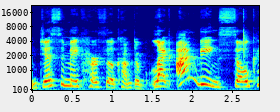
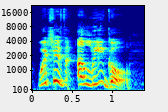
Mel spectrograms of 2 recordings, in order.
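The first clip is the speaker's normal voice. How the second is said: high, loud, outraged verdict; indignant emphasis; 7 semitones higher, 6 dB louder than usual. Real, not acted. Vlogger telling viewers of withheld pictures, indignant emphasis. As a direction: punch it out higher and louder.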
